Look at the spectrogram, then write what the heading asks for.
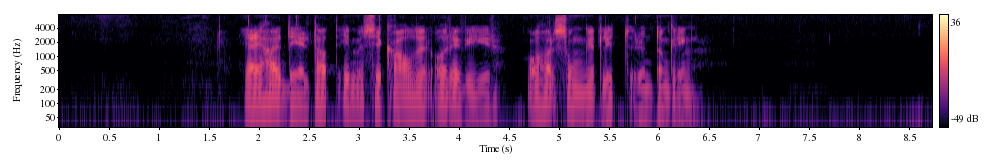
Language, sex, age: Norwegian, male, 36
